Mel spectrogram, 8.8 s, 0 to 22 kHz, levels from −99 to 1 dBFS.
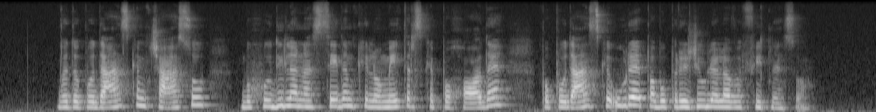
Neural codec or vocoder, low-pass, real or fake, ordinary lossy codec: vocoder, 44.1 kHz, 128 mel bands every 512 samples, BigVGAN v2; 19.8 kHz; fake; none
